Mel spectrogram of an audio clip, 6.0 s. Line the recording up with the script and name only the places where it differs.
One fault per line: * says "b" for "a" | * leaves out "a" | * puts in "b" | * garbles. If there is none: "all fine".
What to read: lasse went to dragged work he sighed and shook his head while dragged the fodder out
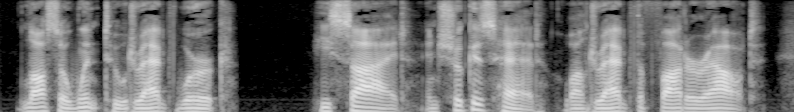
all fine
